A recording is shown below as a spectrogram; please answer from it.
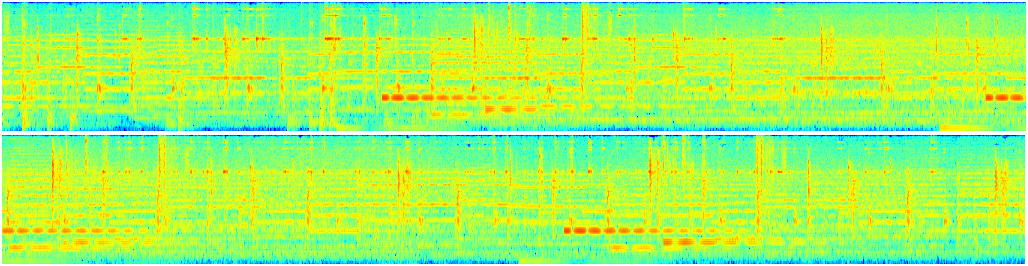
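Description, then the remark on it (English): A clock ticks steadily and briskly throughout, while a resonant chime rings out three times at irregular intervals, each tone lingering and fading under the constant ticking. The clock's mechanism was altered so it chimes at random times and a random number of times. “It chimes at any time it wants, and as many times as it wants.”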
